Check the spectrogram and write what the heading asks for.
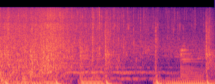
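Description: A whooshing water-splash sound effect that fades within the first second, over a short musical jingle with low sustained bass notes and a steady beat.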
